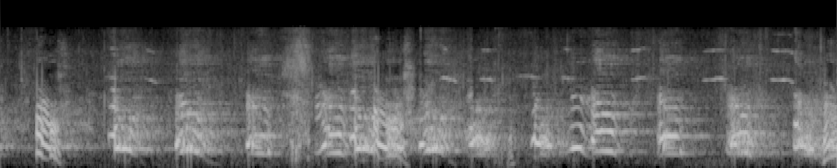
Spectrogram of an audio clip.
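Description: Bear hounds baying at a black bear treed above them: loud, repeated short bays about two a second, overlapping and often dropping in pitch.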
